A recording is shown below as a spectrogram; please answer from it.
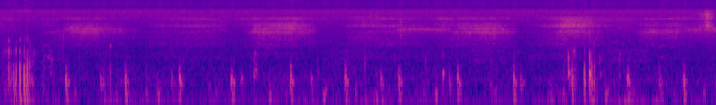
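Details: Soft regular low heartbeat thumps with faint hiss and occasional gurgling, recorded with a phone and microphone on the stomach of an adult woman, a mother.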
